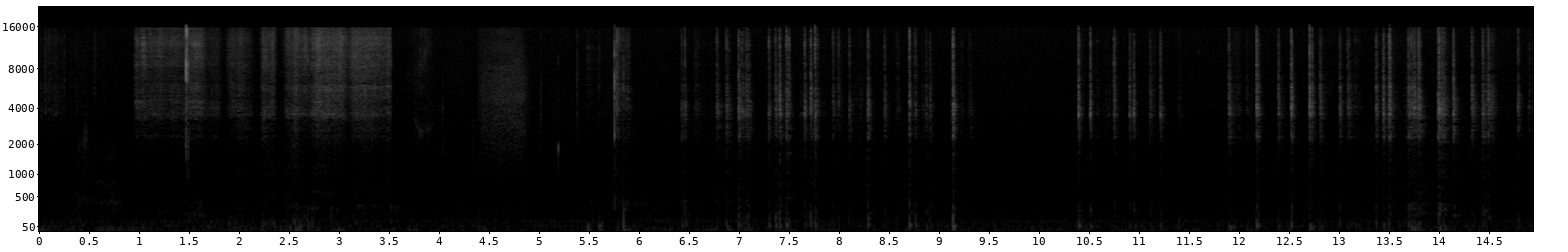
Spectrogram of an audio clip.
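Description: Fingernails scratch and tap a small metal mesh colander with a plastic rim, a fine metal mesh dome with a teal plastic handle, held over the microphone. Bright, hissing scratches sweep across the mesh in the first few seconds, then give way to rapid, crisp ticking taps that patter on and off, with a faint low hum underneath.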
